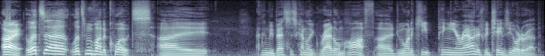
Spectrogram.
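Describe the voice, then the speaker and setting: A man's voice: medium pitch, expressive, brisk, a bit bright, dry recording. A man hosting a podcast in casual chat, jokey and laughing often as he steers the talk. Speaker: podcast host.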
